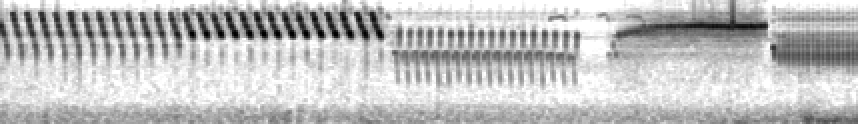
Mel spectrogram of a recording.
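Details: Canary song intended to train young birds for the coming season. A rapid high trill speeds up, drops to a lower buzzing roll, then a thin whistled tone and a steady lower buzz.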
